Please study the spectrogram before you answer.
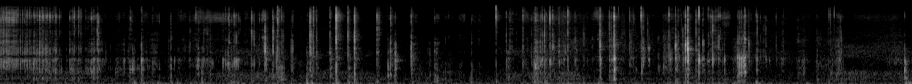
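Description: Long acrylic nails tap and scratch a single silver Jimmy Choo high-heel pump covered in rhinestones, with a large crystal bow on the toe and a leather sole. Quick, bright, dry clicks mix with crinkly high-pitched scratching over the crystals and the sole, with no ring after each tap.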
